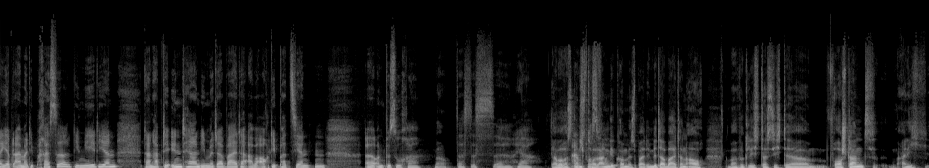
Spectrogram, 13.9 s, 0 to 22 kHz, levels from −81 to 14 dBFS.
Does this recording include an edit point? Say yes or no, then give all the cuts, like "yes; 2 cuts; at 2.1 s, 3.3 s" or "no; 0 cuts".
yes; 1 cut; at 10.8 s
